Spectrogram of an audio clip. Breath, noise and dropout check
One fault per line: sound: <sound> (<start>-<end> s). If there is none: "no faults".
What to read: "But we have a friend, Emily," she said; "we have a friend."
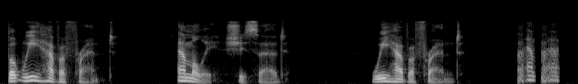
sound: laugh (5.2-5.6 s)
